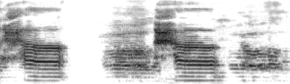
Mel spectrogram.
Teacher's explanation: ये हा जो है खलक के दरमियाने हिस्से से अदा होती है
